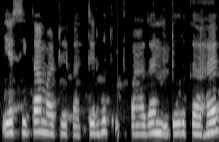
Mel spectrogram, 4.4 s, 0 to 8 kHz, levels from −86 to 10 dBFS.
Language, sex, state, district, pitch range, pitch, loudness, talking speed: Hindi, female, Bihar, Sitamarhi, 190-220 Hz, 205 Hz, -19 LUFS, 110 wpm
